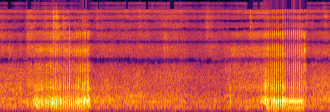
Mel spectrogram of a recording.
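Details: Two rattling, purr-like snores about four seconds apart, each lasting around a second, over quiet room noise; snoring of a sleeping cat.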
